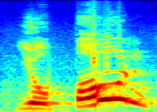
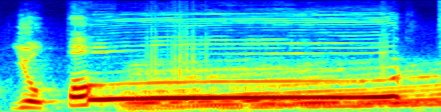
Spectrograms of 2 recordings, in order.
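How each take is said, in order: First: The word ปูน is said short and quick. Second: The word ปูน is stretched out long. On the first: The place is close by, just around the corner. "ปูนสั้น" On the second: The place is far away, so a ride is needed. "ปูนยาว"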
